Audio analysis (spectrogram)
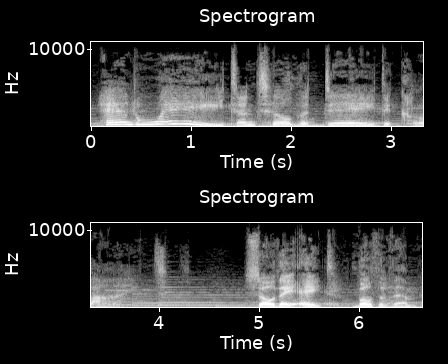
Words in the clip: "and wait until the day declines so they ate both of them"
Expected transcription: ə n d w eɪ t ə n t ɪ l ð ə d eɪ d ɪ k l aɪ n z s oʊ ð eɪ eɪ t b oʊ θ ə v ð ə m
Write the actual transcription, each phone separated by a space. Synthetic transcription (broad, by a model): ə n w eɪ t ə n t ɪ l ð ə d eɪ d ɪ k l aɪ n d s oʊ ð eɪ eɪ t b oʊ θ ə v ð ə m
